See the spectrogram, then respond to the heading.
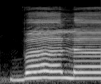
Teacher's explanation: قالو بلا کھڑی زبر ہے، ایک الف کے برابر کھینچیں، بلا نہیں کرنا، بلا۔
